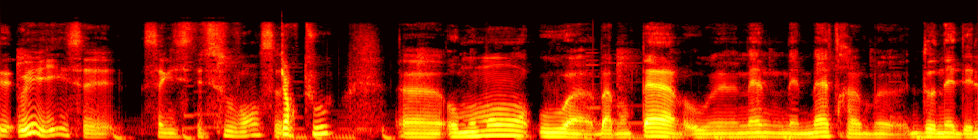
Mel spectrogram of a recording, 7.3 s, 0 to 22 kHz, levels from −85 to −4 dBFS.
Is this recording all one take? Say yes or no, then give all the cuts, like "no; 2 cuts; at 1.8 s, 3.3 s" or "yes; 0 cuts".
no; 1 cut; at 2.1 s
